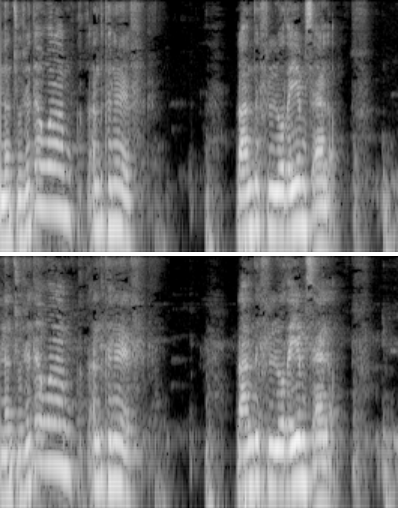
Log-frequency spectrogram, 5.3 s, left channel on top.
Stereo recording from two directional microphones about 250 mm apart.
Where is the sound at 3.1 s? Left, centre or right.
Left.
